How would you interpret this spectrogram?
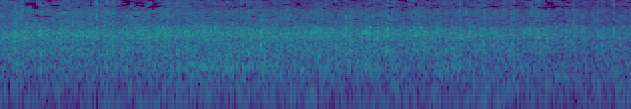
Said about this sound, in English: But I desperately do not want to become a religious person. But I do want to be a follower of Jesus Christ. And there's a big difference between the two. So it's worth clapping for.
